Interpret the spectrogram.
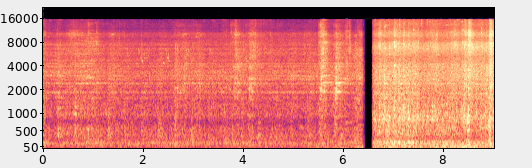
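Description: Passenger train running on the track, a steady noise of the moving train. About six and a half seconds in the sound drops out for a moment and comes back louder.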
